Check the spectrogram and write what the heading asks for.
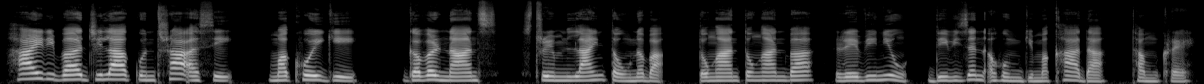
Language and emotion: Manipuri, neutral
